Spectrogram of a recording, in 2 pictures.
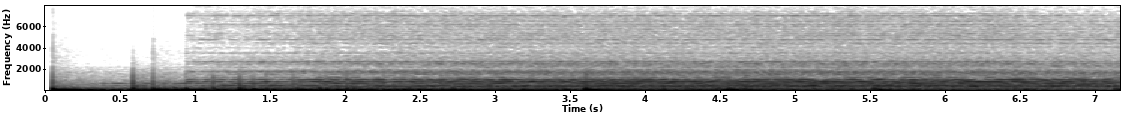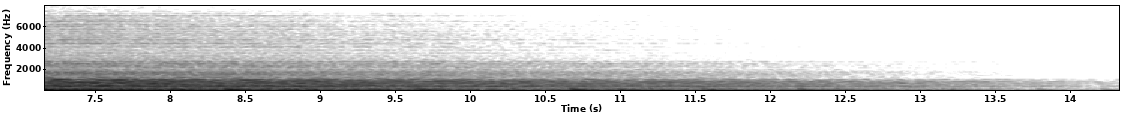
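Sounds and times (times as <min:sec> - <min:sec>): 
percolating fear trailer hit: 0:00.1 - 0:10.0.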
